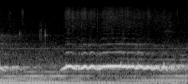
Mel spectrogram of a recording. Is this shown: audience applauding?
no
